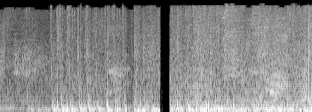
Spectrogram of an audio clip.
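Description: Dense automatic gunfire in an online multiplayer shooter, loud and continuous, broken by one abrupt instant of silence before the shooting resumes.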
